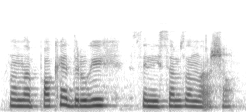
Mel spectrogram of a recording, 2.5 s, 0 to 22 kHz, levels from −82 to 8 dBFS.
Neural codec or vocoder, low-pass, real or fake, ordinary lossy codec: codec, 16 kHz, 8 kbps, FreqCodec, larger model; 7.2 kHz; fake; Opus, 24 kbps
